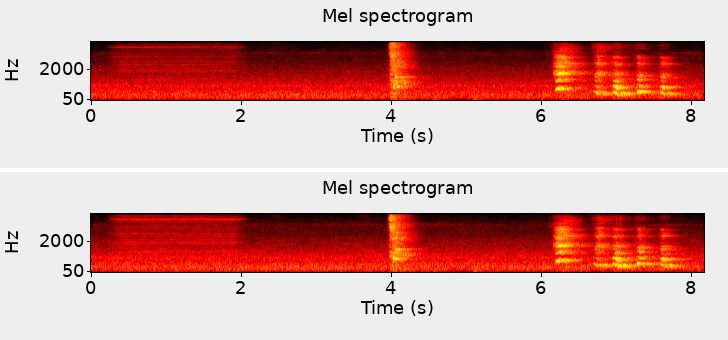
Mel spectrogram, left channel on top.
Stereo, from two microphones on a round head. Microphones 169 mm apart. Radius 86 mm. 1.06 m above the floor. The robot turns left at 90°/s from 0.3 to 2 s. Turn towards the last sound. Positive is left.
turn(degrees=15)  # may be behind; listen again after turning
